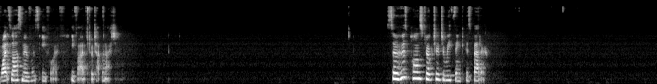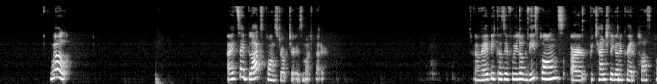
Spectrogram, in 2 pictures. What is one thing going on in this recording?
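A young woman speaks calmly into a close microphone, pausing between phrases.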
